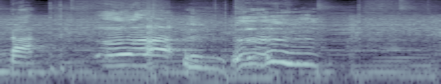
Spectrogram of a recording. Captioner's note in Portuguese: gemidos de dor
